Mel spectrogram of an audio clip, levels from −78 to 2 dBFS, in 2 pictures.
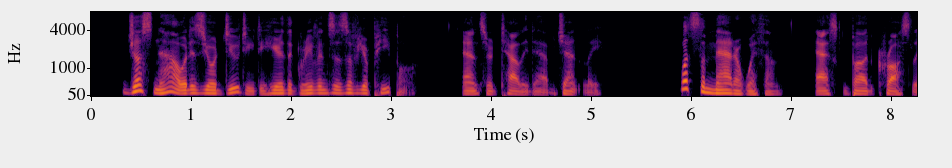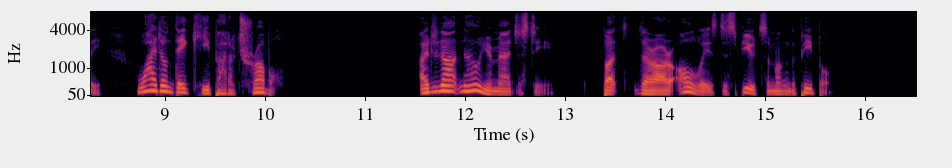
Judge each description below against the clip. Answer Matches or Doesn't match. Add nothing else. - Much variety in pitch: Matches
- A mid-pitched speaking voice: Doesn't match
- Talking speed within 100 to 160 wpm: Doesn't match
